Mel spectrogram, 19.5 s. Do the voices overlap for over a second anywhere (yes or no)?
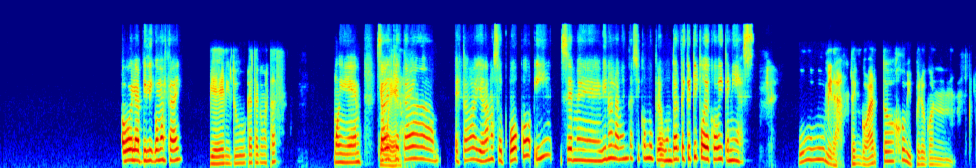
no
